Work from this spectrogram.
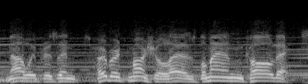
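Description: A man's voice: fairly high pitch, moderate pace, over music. A man with an American accent announcing in a polished, emphatic 1950s radio style from a script. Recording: muffled old radio broadcast.

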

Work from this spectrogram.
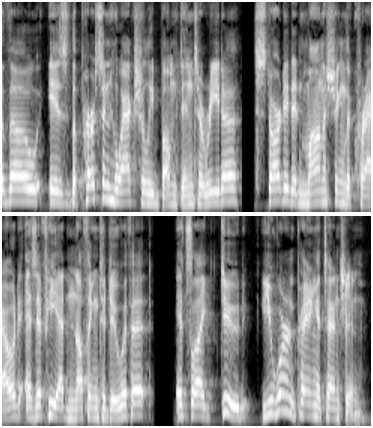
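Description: A man hosting his own podcast, reading a scripted movie review with dry, wry asides, his voice a little hoarse from a cough. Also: on the high side, sharp tone. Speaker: podcast host.

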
